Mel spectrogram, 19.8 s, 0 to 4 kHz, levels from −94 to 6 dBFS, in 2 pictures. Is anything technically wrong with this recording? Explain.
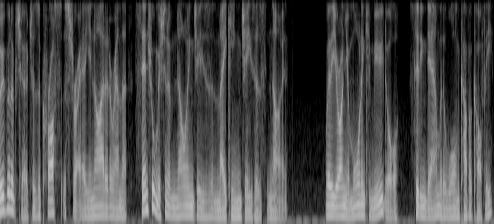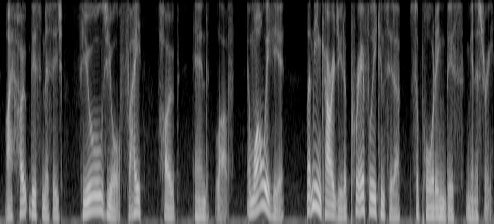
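No, nothing technically wrong here.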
